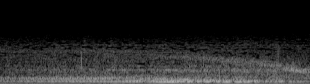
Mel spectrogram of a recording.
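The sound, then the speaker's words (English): Car pulling up and stopping outside an apartment house: a steady, low engine rumble with road noise that swells slightly midway and then holds. “The great detective is just stopping outside the apartment house where Tess Trueheart lives.”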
